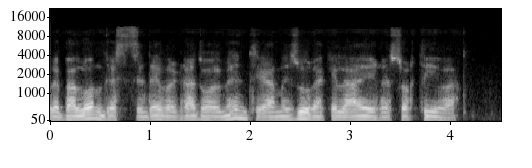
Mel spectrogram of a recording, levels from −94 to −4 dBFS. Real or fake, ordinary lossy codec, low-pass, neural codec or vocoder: fake; Opus, 24 kbps; 10.8 kHz; codec, 44.1 kHz, 7.8 kbps, DAC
